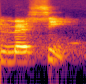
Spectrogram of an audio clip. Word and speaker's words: merci: You want to tell someone thank you in French, you say merci. Merci. m e r c i. Merci. Uh I can see someone is joining. Um E D Adventures, you're welcome. Merci.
